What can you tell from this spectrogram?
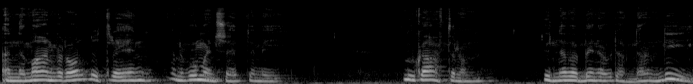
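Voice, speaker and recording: Using a Scottish accent, a man speaks with a high pitch and a dark, mellow tone. His moderate pace and ordinary pitch variation are broken by long, frequent pauses. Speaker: war veteran. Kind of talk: interview answer.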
